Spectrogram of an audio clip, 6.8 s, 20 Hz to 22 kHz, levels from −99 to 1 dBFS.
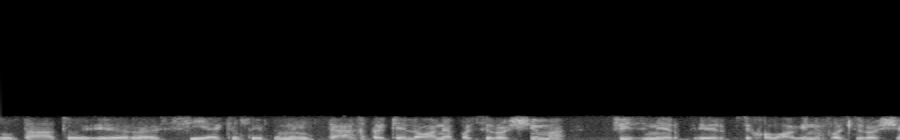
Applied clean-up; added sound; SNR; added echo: none; none; none; none.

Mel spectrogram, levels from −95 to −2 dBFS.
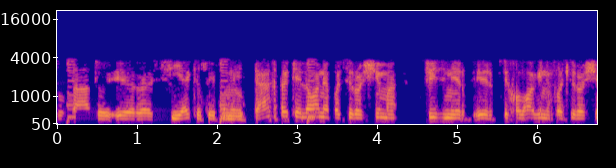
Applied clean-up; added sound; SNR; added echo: classical method spectral subtraction.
